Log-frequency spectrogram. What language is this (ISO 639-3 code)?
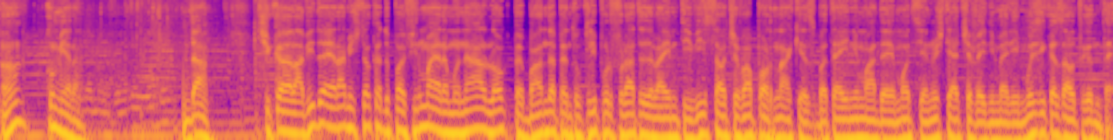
ron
